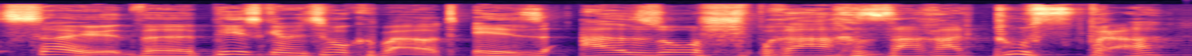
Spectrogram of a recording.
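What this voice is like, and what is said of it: Put-on foreign accent on a title. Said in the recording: “Great accent.”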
